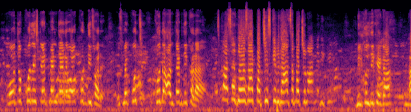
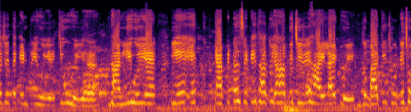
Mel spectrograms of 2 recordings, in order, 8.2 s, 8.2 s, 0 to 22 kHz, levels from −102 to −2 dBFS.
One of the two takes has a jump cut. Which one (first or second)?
first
